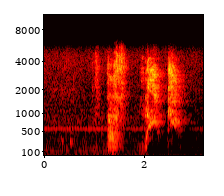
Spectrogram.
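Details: Belgian Shepherd Groenendael puppy Leo exploring his new home with a young child: three short, sharp barks in quick succession after a quiet start, rising bursts with a steady faint hum in the background.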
